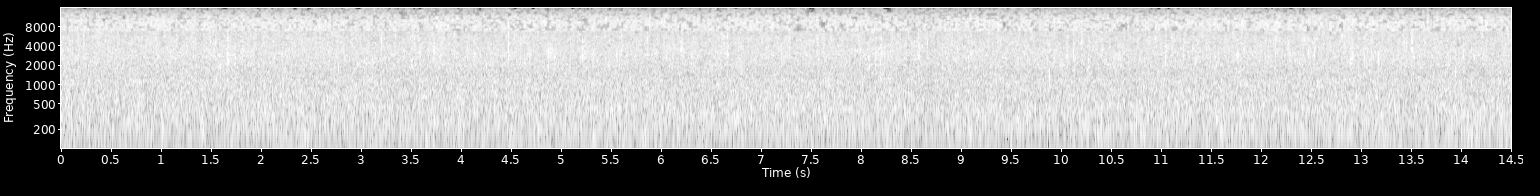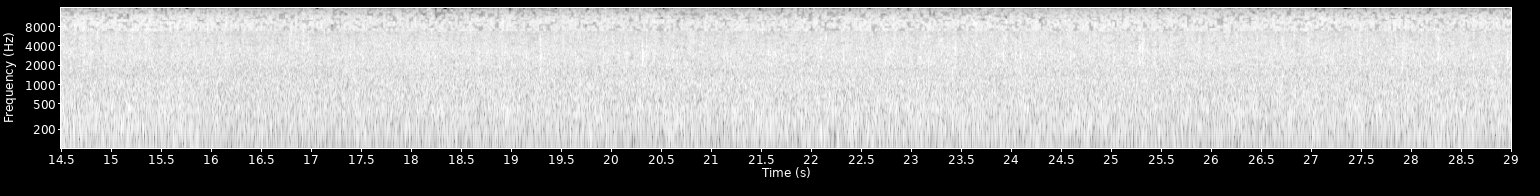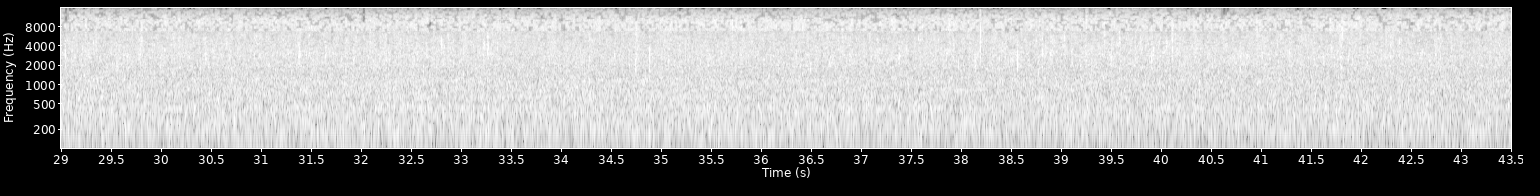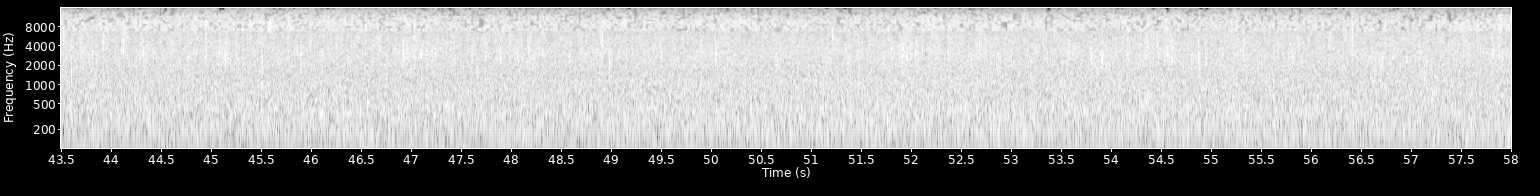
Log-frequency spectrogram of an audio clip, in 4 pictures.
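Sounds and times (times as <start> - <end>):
steady rain: 0.0 - 58.0.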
